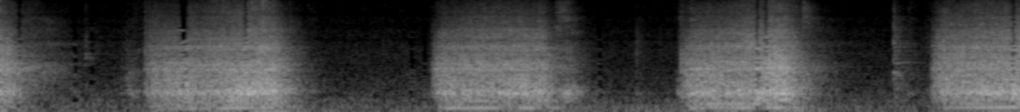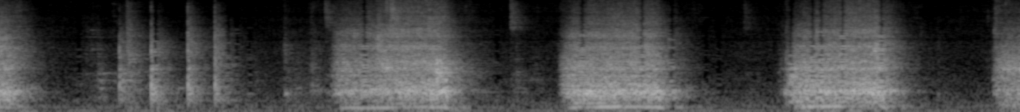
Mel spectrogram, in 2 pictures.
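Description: Cilantro and olive oil being ground to a purée in a small container with a handheld tool: rhythmic rasping strokes, each about half a second long, repeating about once a second.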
